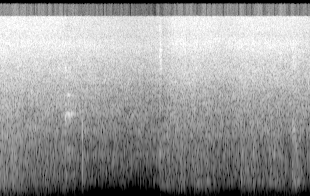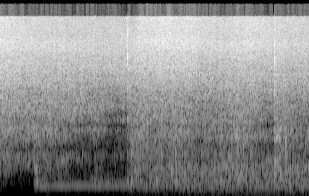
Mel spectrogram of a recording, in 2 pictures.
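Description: Chili and tomato dropped into a pan with salt and turmeric hiss loudly in hot oil, a broad continuous sizzle that swells and eases over several seconds with a few faint clicks and no speech.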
